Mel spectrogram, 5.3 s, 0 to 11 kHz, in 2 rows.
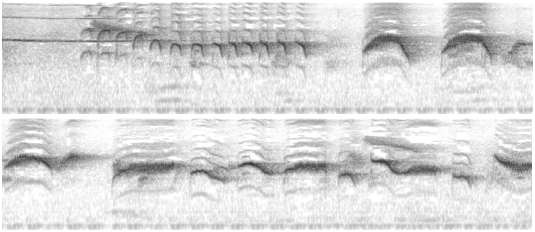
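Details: Chinese hwamei, fighting type, 72 grams, singing in morning voice practice: a fast trilled series of whistles, then loud swooping notes and varied looping whistled phrases, with a low mechanical hum beneath.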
